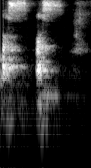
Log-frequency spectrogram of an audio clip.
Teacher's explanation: Makhraj huruf sin hujung lidah belakang gigi bawah. Dan untuk bagi nipis, pastikan keseluruhan lidah kita memang betul-betul berada di bawah.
